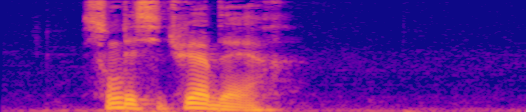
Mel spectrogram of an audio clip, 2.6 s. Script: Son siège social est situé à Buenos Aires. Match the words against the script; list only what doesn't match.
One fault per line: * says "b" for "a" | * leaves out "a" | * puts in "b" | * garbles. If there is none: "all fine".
* leaves out "siège social"
* leaves out "Buenos"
